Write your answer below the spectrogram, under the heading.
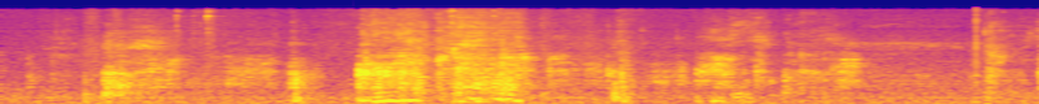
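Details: English bulldog named Wilbur playing on a bed indoors; scattered snorty, growly bursts and brief whimpers over about five seconds, the loudest burst near the two-second mark, with no clear human speech.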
